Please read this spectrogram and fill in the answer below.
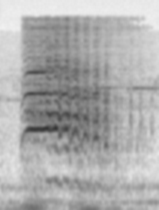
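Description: Horse whinnying once: a high call that holds, then wavers and falls away over about a second.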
